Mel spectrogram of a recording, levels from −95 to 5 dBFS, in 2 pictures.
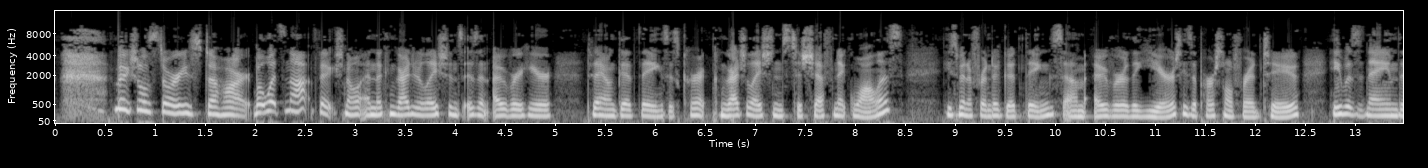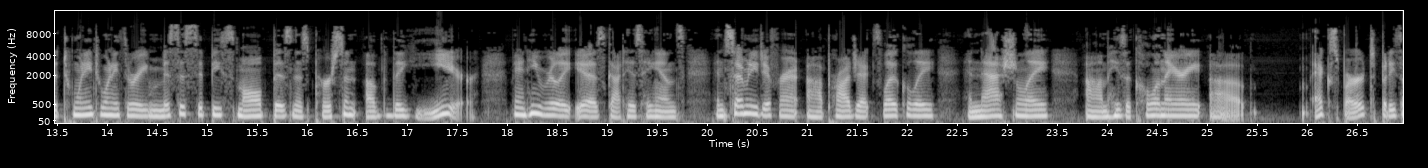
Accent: American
